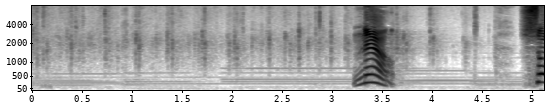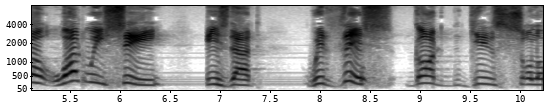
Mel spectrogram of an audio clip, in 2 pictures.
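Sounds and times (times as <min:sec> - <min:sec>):
audience applause: 0:00.0 - 0:04.5
speech: 0:03.2 - 0:03.7, 0:04.9 - 0:10.2.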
